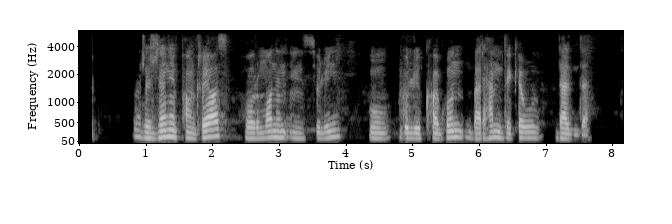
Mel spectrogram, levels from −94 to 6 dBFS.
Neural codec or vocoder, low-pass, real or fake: none; 5.4 kHz; real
